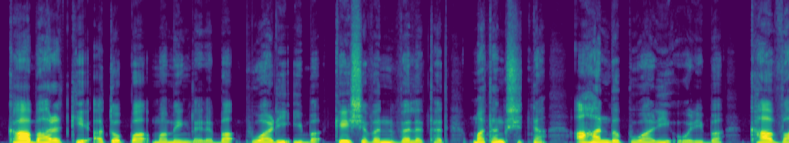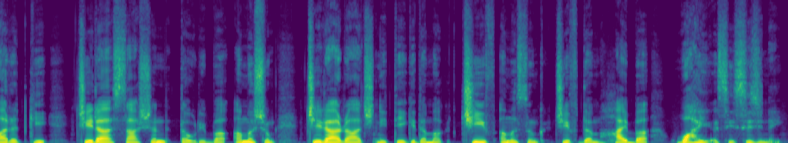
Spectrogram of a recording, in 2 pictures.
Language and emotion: Manipuri, neutral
